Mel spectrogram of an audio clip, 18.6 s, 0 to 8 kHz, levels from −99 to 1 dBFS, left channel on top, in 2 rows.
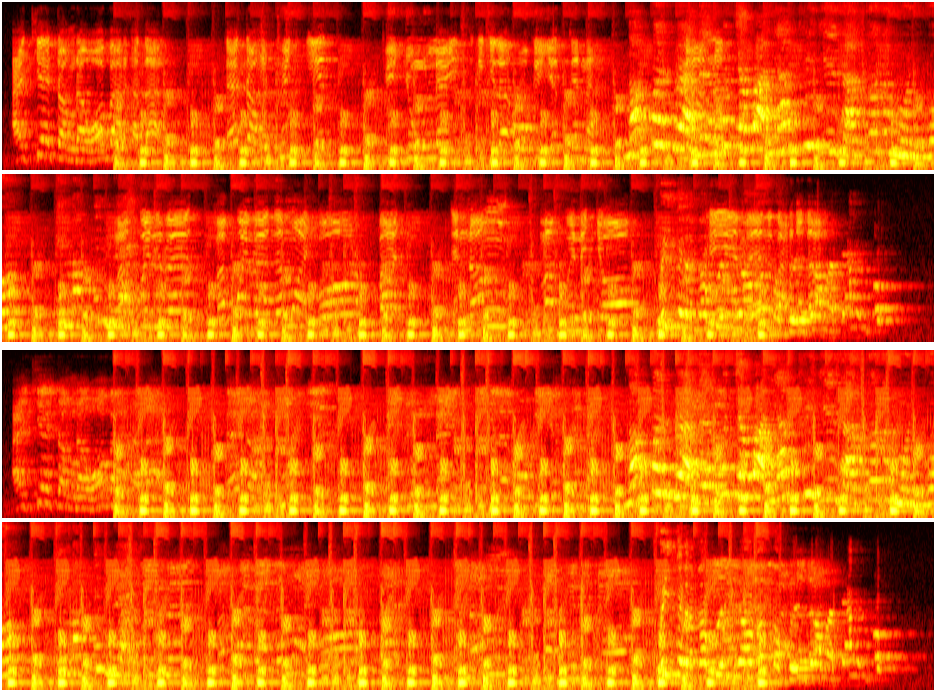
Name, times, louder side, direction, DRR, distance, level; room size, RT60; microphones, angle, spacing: voice 1, 0.1-1.7 2.2-3.2 3.8-5.9 6.8-7.2 10.4-13.3 13.8-14.4 14.7-15.6 16.4-17.6, left 4 dB, 65° left, 5 dB, 1.8 m, -33 dB
sound 1, 1.1-17.1, right 4 dB, 45° right, 0.5 m, -25 dB
voice 2, 6.2-9.5 9.9-10.6, right 1 dB, 15° right, -3 dB, 3.2 m, -25 dB
voice 3, 15.9-18.2, right 2 dB, 75° right, 6 dB, 1.3 m, -27 dB
13.0 x 10.5 x 2.4 m, 0.71 s
head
